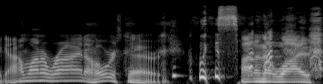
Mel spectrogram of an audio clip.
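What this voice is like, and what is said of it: Impression of a generic American. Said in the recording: “that impression ... No, that was just a person. There's no geographical place that person was from. It's an American person.”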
